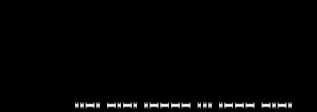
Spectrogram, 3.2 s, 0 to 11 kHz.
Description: Morse code, heard as a keyed tone, about 46 wpm, 700 Hz. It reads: FC1SJC
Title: DXCC-100 Call Signs - 6 Characters - Repeated 3x - 45wpm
